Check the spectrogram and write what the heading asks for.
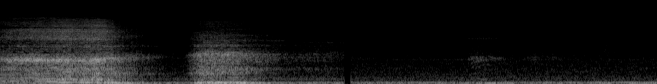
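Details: Snoring recorded with the SnoreLab phone app: soft, breathy snores over a steady low room hum, with two rough breaths close together, then fainter breathing.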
